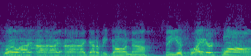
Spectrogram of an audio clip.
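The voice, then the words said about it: Odd drawn-out slurred accent. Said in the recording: “Interesting accent that boy has, McGee. ... Seems to be suffering from hungover syllables.”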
